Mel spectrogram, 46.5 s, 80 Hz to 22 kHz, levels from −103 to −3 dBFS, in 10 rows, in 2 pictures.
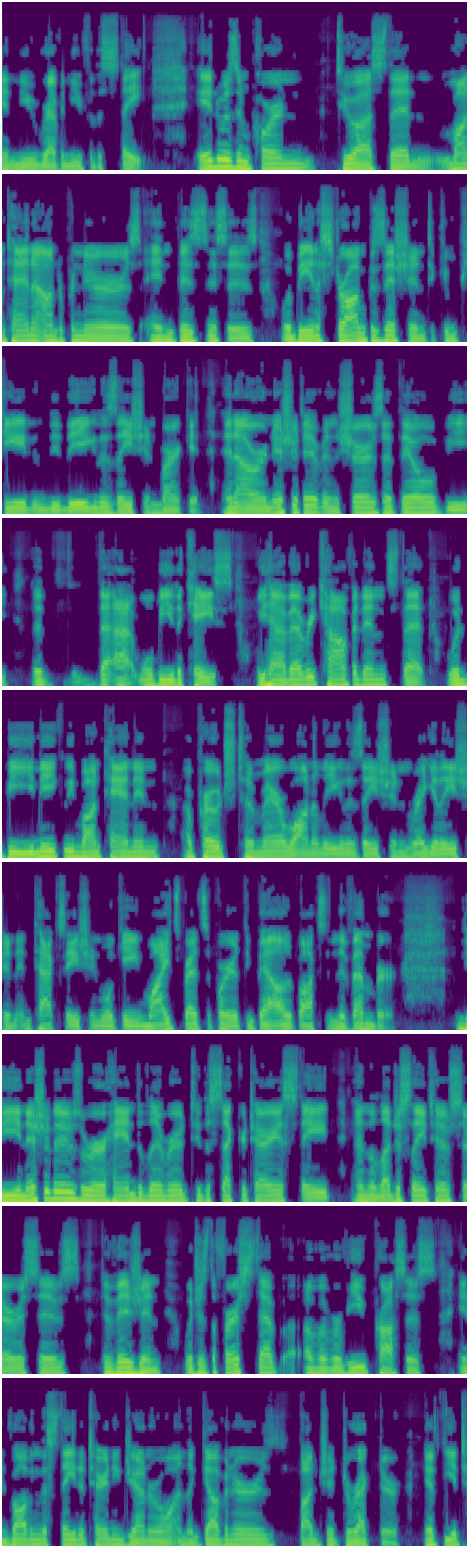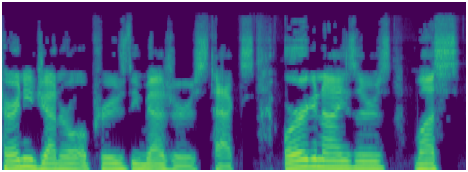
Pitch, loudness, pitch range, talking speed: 115 Hz, -24 LUFS, 110-125 Hz, 145 wpm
